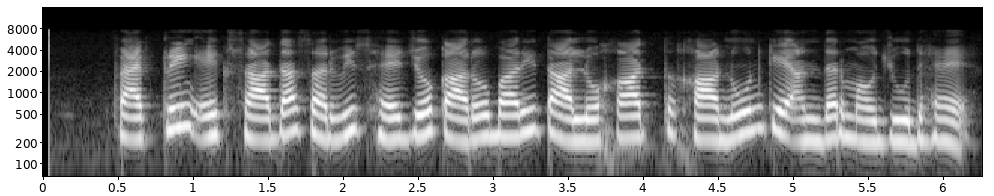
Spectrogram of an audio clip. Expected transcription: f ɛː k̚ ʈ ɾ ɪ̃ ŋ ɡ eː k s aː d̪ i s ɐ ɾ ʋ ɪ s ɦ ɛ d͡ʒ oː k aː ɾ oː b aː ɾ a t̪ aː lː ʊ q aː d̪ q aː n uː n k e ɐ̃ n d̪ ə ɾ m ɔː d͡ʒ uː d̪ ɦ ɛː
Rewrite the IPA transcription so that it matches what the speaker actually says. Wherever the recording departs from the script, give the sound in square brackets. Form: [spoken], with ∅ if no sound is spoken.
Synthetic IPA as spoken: f ɛː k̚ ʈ ɾ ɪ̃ ŋ ɡ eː k s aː d̪ [a] s ɐ ɾ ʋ ɪ s ɦ ɛ d͡ʒ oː k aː ɾ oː b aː ɾ [i] t̪ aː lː ʊ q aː [t̪] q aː n uː n k e ɐ̃ n d̪ ə ɾ m ɔː d͡ʒ uː d̪ ɦ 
